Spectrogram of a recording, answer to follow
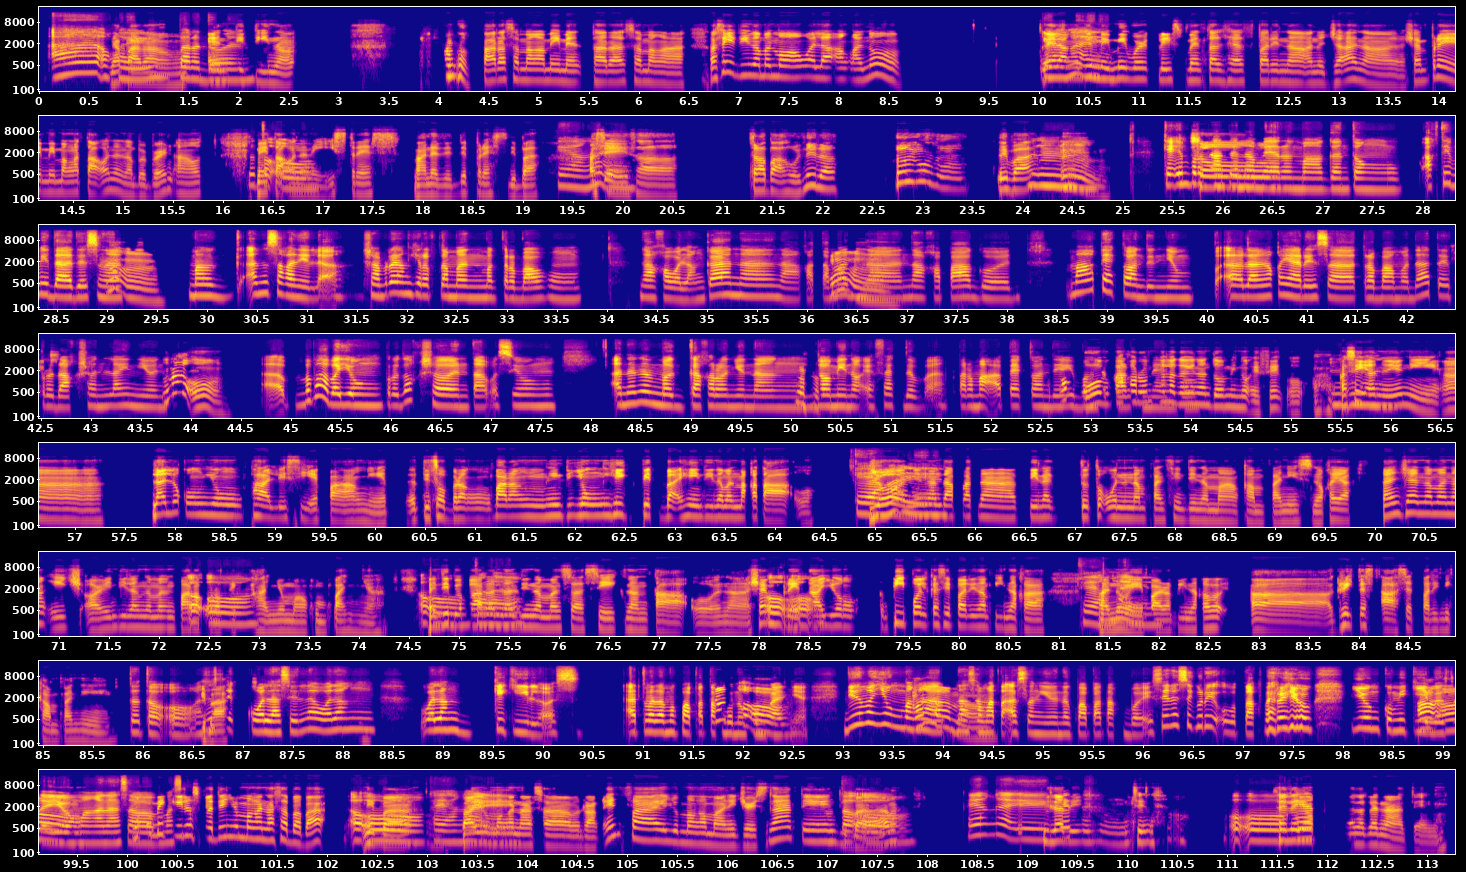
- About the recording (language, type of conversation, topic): Filipino, unstructured, Ano ang masasabi mo tungkol sa mga patakaran sa trabaho na nakakasama sa kalusugan ng isip ng mga empleyado?
- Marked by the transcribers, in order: other background noise; other noise; unintelligible speech; throat clearing; in English: "production line"; in English: "domino effect"; laugh; in English: "domino effect"; in English: "greatest asset"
